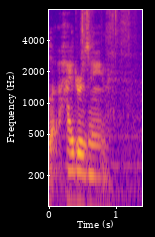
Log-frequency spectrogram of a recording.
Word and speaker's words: hydrazine: we imagine nh2nh2 it's called hydrazine hydrazine hydrazine hydra hydr a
